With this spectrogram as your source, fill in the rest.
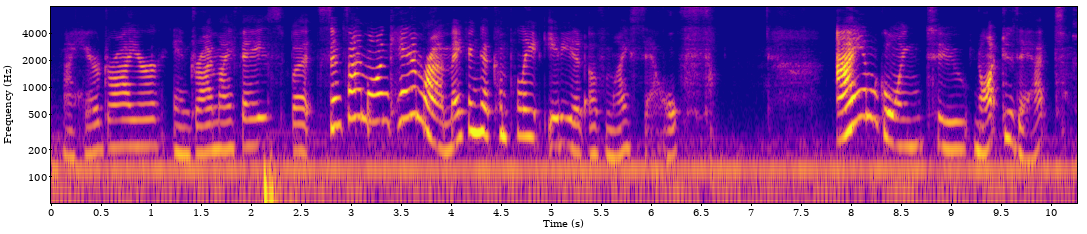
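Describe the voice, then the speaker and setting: This woman speaks with a Texas accent. Her pace is very slow. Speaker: beauty vlogger. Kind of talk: makeup tutorial chat. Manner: casual, chatty.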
